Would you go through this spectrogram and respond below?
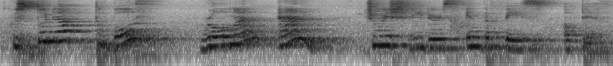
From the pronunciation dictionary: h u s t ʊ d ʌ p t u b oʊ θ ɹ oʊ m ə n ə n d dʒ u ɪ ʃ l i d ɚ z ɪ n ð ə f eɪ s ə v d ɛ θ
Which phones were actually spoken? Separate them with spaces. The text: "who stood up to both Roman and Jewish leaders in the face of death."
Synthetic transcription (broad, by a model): h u s t ʊ d ʌ p t u b oʊ θ ɹ oʊ m ə n ə n d dʒ u ɪ ʃ l i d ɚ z ɪ n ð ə f eɪ s ə v d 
